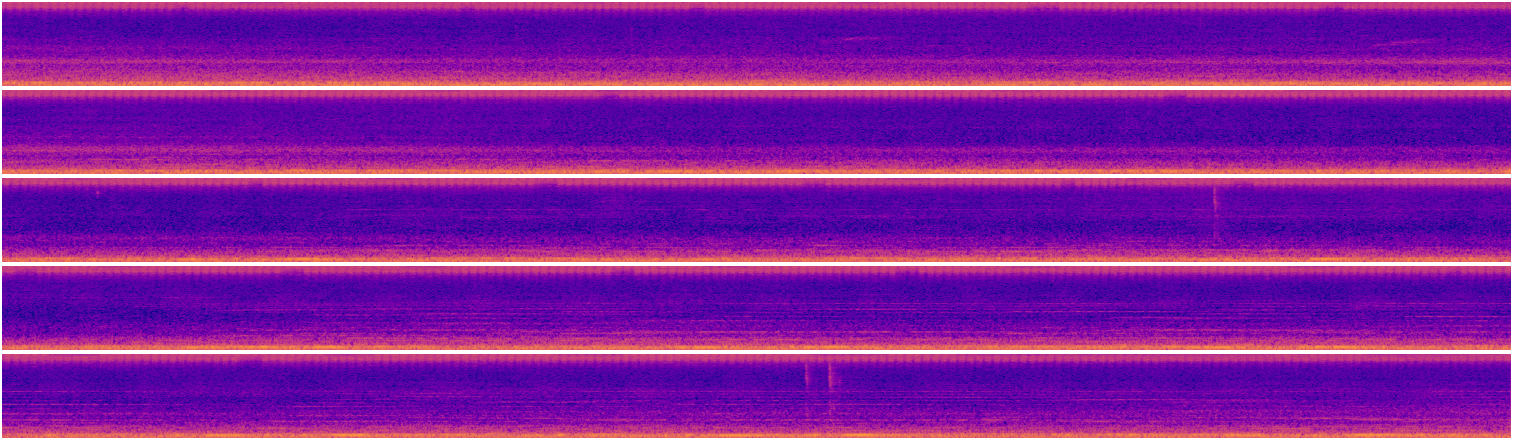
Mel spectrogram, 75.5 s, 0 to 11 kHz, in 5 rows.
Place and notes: Thälmannstr., Bestensee, Deutschland - midnight ambience /w cricket and remote party
midnight ambience in a forest settlement near Bestensee, a cricket and music from a distant party
(Sony PCM D50, Primo EM172)
Brandenburg, Deutschland, 28 July 2019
